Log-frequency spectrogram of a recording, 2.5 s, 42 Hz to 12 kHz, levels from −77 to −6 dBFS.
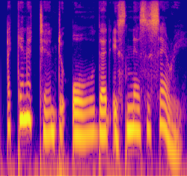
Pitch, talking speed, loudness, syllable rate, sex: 170 Hz, 190 wpm, -16 LUFS, 5.4 syllables/s, female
